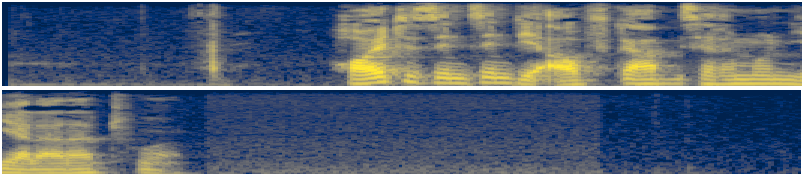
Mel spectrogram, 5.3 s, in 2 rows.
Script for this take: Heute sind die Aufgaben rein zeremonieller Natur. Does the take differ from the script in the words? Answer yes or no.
yes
